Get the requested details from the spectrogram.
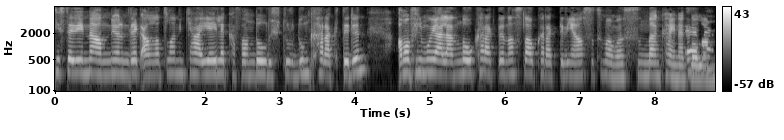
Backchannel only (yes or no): no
